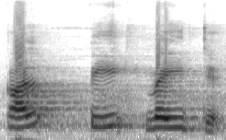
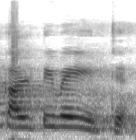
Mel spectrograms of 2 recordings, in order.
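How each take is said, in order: First: cultivate slowly, split into three syllables. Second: Said in the usual way. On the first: Shown as a demonstration. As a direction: pause between the syllables of cultivate. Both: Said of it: "അപ്പോൾ സിയുടെ മേളിൽ stress".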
